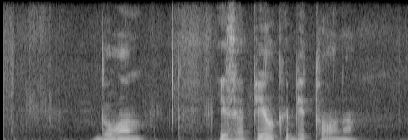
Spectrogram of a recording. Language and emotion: Russian, neutral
